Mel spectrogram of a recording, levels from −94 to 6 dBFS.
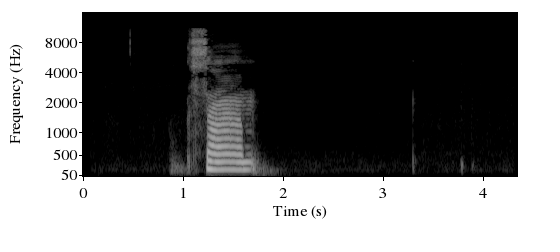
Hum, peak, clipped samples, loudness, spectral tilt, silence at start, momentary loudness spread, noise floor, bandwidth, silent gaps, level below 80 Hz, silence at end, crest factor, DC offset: none; -12 dBFS; under 0.1%; -30 LUFS; -5 dB/octave; 1.05 s; 14 LU; -82 dBFS; 11.5 kHz; none; -80 dBFS; 2.6 s; 24 dB; under 0.1%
